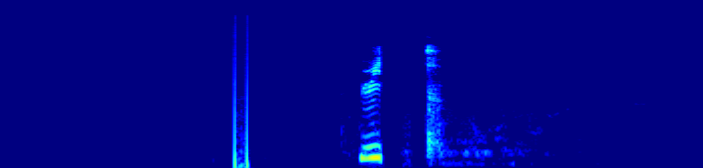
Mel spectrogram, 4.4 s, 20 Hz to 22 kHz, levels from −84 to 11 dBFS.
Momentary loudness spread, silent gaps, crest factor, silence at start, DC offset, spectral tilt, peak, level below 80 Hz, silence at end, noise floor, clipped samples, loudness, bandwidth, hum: 17 LU; 2.40-2.49 s, 2.56-2.64 s; 24 dB; 1.5 s; under 0.1%; -4 dB/octave; -18 dBFS; -66 dBFS; 1.65 s; -87 dBFS; under 0.1%; -38 LUFS; 9.6 kHz; none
